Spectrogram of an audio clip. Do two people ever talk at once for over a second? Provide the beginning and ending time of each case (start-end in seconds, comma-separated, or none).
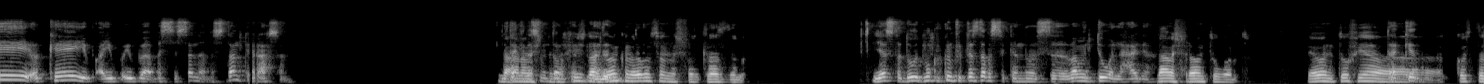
5.0-6.4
